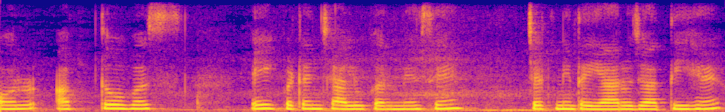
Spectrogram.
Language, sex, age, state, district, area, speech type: Hindi, female, 30-45, Madhya Pradesh, Bhopal, urban, spontaneous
